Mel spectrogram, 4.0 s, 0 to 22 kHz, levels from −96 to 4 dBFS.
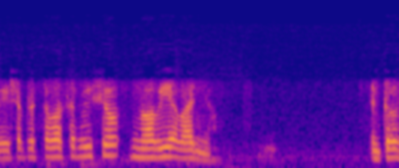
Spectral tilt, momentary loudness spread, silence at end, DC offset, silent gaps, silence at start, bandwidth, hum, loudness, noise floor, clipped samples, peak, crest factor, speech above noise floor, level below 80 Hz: -7 dB/octave; 9 LU; 0 s; under 0.1%; none; 0 s; 4.9 kHz; none; -26 LUFS; -67 dBFS; under 0.1%; -10 dBFS; 18 dB; 42 dB; -68 dBFS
